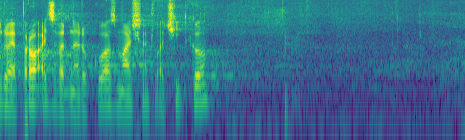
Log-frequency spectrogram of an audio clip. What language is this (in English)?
Czech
